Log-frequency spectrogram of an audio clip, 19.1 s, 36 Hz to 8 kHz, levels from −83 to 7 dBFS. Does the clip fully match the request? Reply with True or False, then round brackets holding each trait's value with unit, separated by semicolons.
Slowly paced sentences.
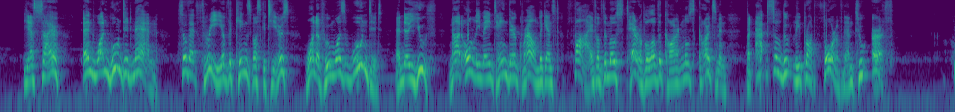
True (130 wpm)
